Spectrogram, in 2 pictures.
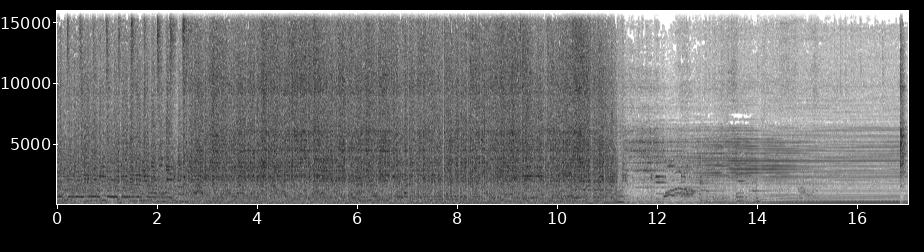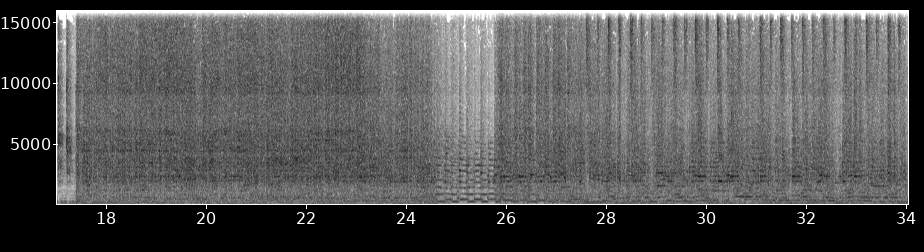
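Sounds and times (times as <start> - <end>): drum kit: 0.0 - 15.2, 16.8 - 34.0
rock band playing: 0.0 - 15.2, 16.8 - 34.0
ringing held guitar notes: 0.0 - 16.0, 17.4 - 34.0.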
